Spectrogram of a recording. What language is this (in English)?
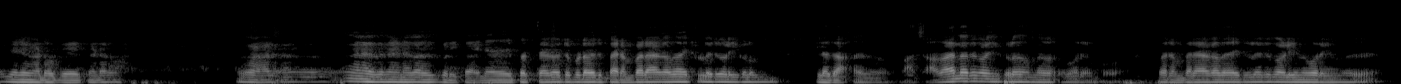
Malayalam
